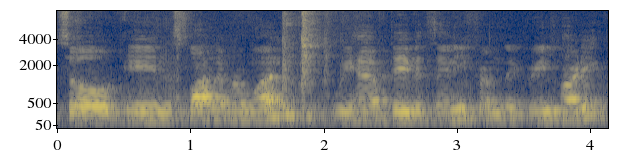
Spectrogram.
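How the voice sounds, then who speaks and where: At a fairly slow pace, a man with a Canadian accent speaks in a fairly high voice, with audible room echo. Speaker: debate moderator. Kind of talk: public meeting moderation. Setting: community hall with audience, live stream.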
